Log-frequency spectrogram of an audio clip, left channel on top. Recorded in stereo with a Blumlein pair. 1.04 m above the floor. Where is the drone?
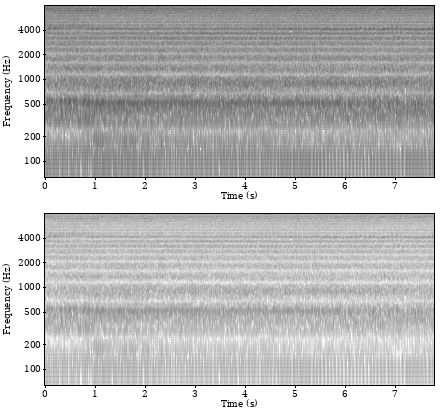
35° left.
